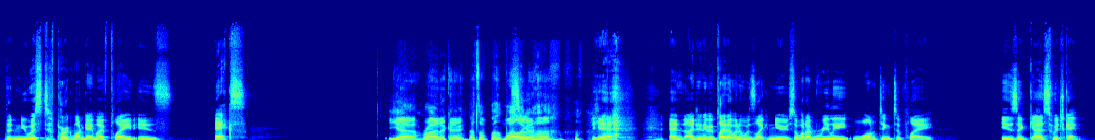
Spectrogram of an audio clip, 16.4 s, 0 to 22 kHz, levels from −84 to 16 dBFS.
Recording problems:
none

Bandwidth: 18.5 kHz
